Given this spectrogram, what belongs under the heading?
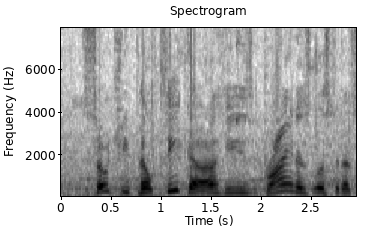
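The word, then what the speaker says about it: Xochipiltecatl: with his brother Hunter we are pretty sure it's pronounced Sochi peltica he's Brian is listed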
